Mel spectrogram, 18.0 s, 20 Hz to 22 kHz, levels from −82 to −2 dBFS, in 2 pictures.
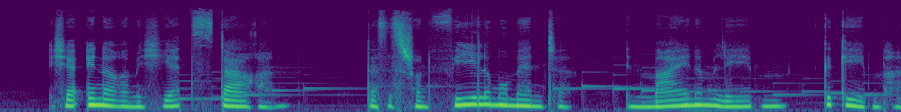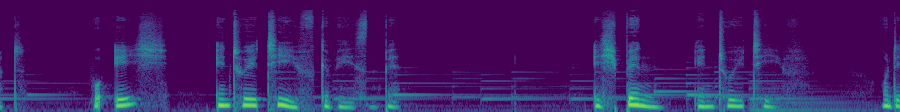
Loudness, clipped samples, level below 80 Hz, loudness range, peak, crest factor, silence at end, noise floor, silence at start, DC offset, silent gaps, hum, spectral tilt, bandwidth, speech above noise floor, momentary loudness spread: -26 LUFS; under 0.1%; -58 dBFS; 5 LU; -8 dBFS; 18 dB; 0 s; -64 dBFS; 0.5 s; under 0.1%; none; none; -6.5 dB/octave; 15.5 kHz; 39 dB; 16 LU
